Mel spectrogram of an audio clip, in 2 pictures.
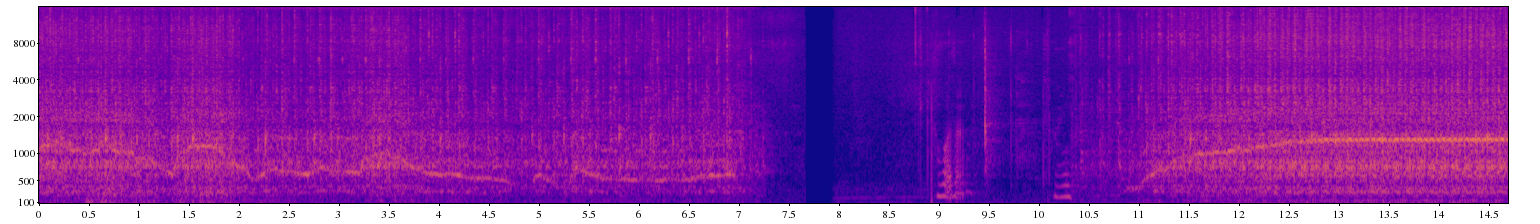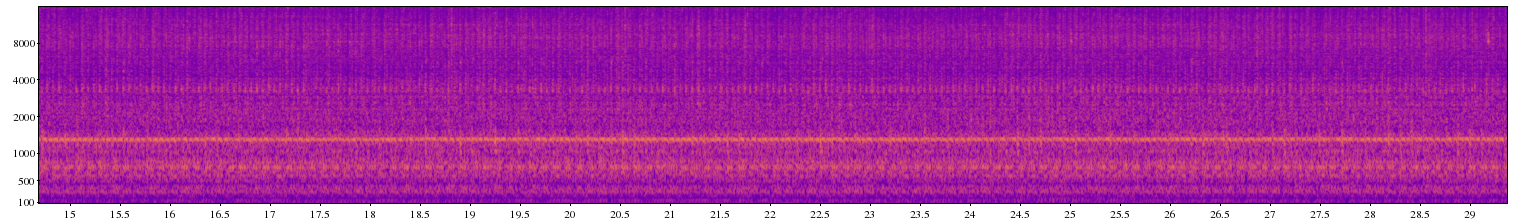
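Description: A sewing machine stitches with a fast, steady whirr.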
